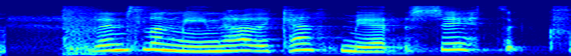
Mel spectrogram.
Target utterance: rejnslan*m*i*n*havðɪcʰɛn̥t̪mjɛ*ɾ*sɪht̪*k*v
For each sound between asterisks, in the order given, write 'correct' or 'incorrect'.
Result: correct, correct, correct, incorrect

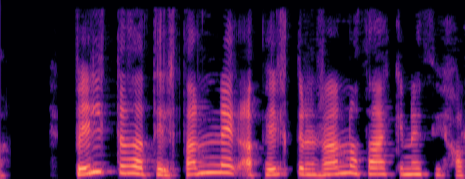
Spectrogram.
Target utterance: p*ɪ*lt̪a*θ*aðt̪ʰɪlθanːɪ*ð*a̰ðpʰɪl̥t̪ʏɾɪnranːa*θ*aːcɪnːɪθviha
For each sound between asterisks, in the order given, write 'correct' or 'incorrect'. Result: correct, correct, incorrect, correct

